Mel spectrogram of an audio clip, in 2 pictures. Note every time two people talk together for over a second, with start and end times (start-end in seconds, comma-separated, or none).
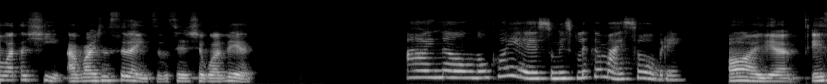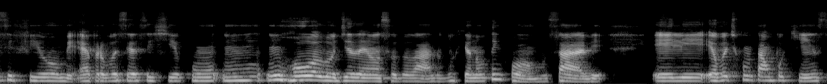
none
